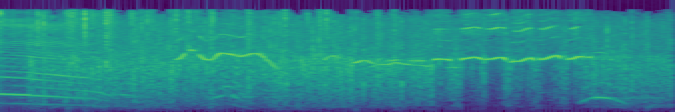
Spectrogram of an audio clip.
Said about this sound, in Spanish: Increíble. de verdad, ese aplauso fuerte para el maestro. Otra vez aplauso. ¡Bravo!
